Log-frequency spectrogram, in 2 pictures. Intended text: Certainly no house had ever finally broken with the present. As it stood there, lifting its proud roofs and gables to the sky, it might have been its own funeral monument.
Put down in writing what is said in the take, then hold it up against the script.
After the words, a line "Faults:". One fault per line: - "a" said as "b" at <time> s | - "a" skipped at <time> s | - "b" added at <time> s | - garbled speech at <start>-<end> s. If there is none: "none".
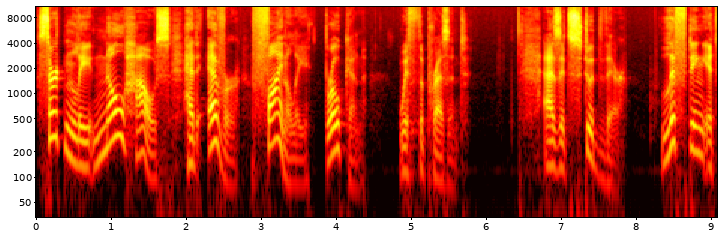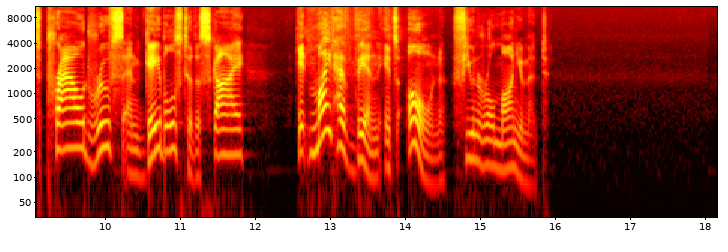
Certainly no house had ever finally broken with the present. As it stood there, lifting its proud roofs and gables to the sky, it might have been its own funeral monument.
Faults:
none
